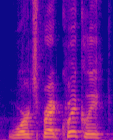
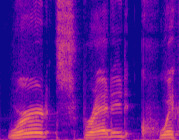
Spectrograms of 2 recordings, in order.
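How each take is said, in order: First: Said in the usual way. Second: Very slow, exaggerated word spreaded quick; mock-reread it slowly; slow mock reading. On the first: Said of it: "reads then mocks the line". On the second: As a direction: drag out the mangled phrase. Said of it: "mocking slow reread".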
